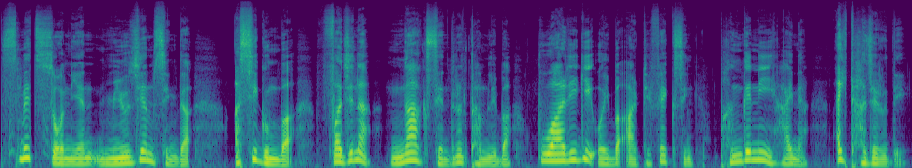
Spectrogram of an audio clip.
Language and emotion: Manipuri, surprised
